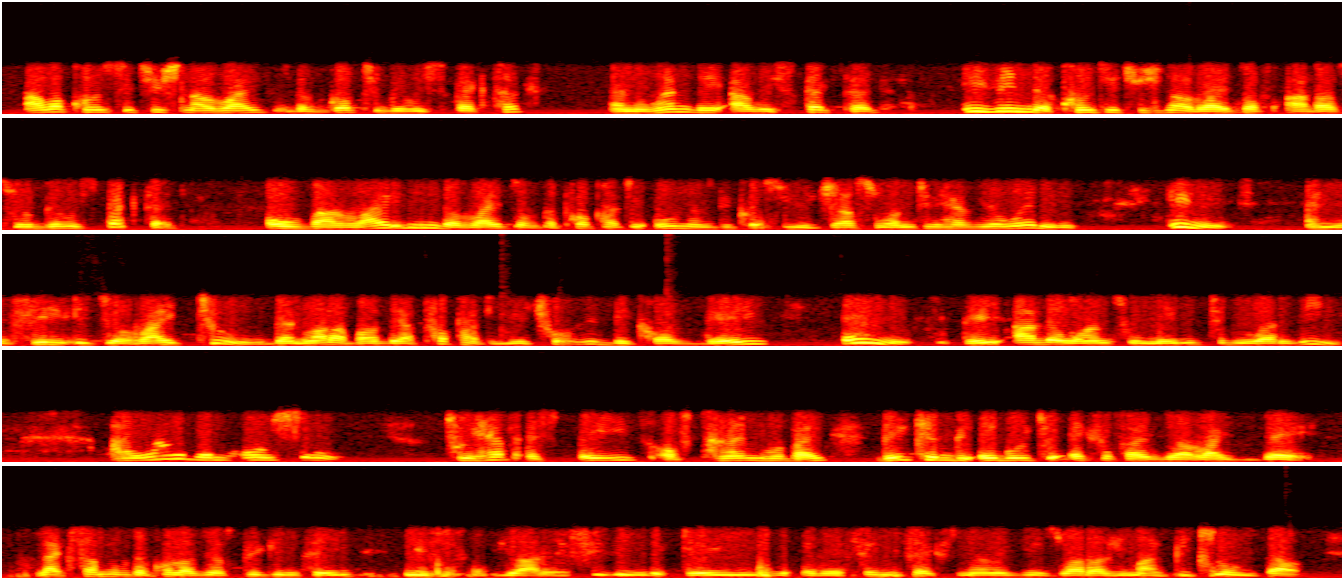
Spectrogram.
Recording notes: Guest on the phone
